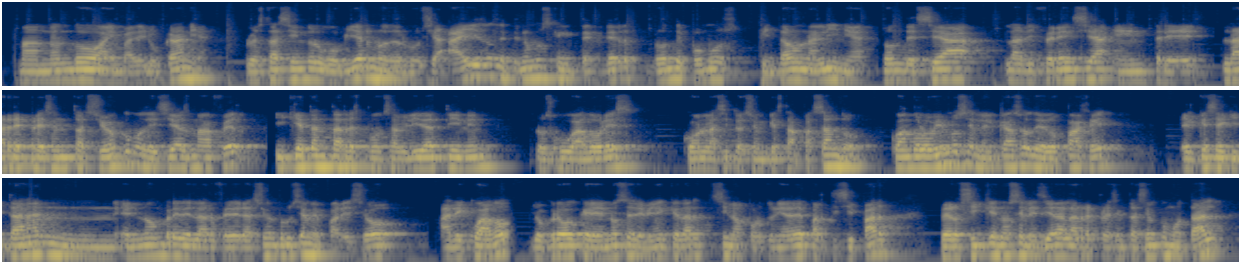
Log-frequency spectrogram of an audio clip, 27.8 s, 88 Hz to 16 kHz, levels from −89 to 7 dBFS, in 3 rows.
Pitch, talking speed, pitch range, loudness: 125 Hz, 190 wpm, 115-130 Hz, -23 LUFS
